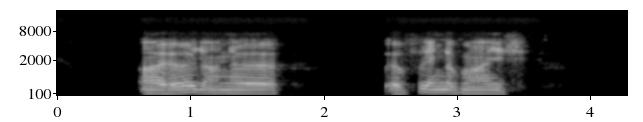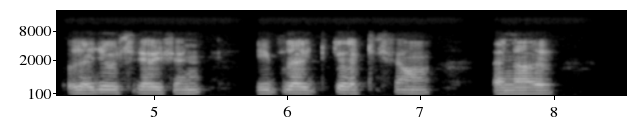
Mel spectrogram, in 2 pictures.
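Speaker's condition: Spinal muscular atrophy type 2; neuromuscular

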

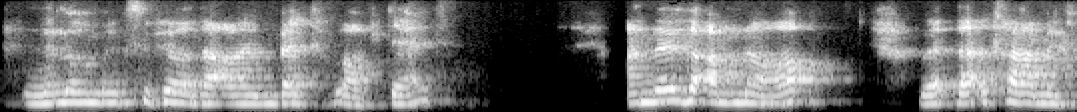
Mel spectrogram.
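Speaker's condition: Down syndrome; extra chromosome, present from birth, some level of learning disability

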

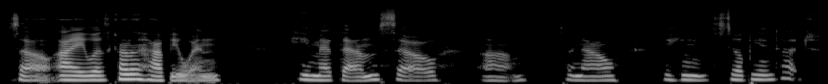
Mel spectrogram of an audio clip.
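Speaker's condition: Down syndrome; also hard time breathing

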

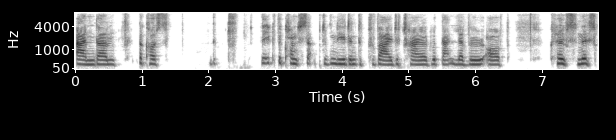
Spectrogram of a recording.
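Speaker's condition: Deafness; relies on lip reading

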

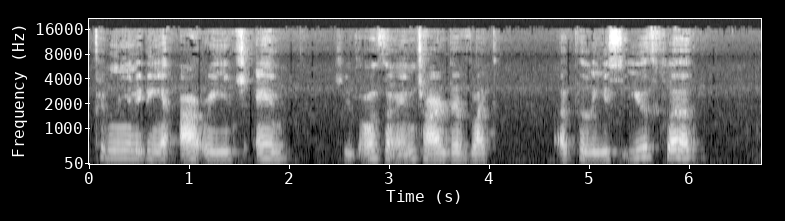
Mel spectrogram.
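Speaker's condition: Cerebral palsy; diagnosed at 9 months after delayed development, attended early intervention therapy; age 28, needs help with most daily living activities

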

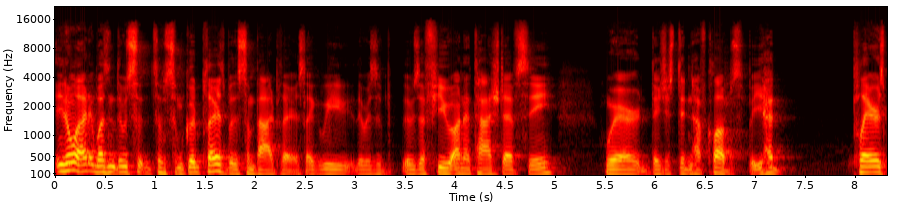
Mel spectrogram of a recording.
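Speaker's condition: No condition

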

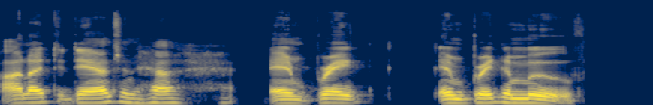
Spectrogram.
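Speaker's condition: Down syndrome; from birth

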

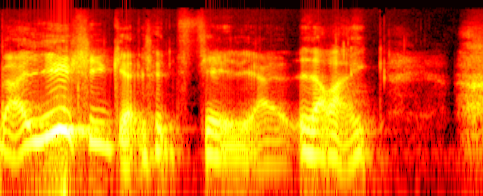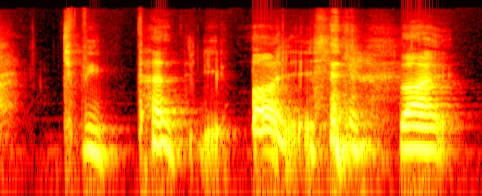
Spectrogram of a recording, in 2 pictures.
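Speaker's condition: Cerebral palsy; loses balance often

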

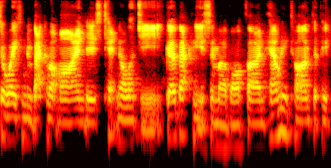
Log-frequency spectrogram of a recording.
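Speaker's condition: Profound deafness, congenital, severe profound hearing loss; still lip reads

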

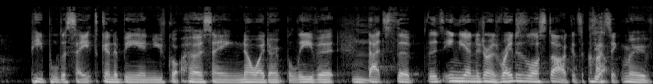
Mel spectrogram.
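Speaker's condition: No condition

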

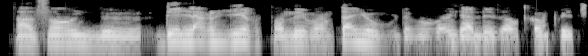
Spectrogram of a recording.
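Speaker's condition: Dystonia; present since birth

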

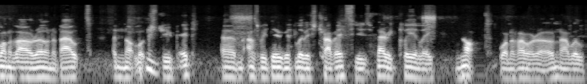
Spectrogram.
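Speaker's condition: No condition

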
